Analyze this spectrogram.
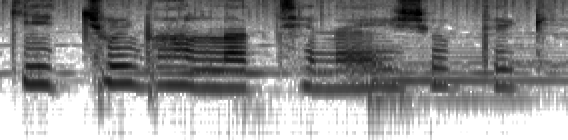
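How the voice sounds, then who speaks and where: A woman voicing a sad, earnest young village daughter in a cartoon, speaking in a plaintive, drawn-out way. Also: sits high, level tone, poor audio. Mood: tearful, dejected. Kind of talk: cartoon voice acting. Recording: music under the voice.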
